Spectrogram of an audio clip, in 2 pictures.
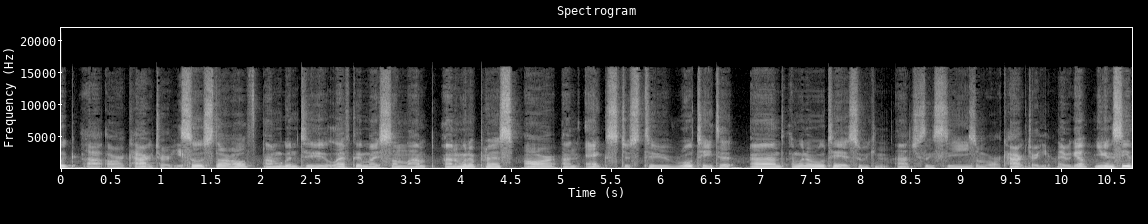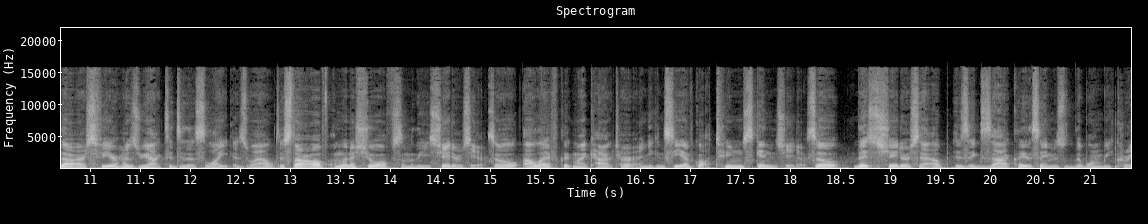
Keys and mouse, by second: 1.2 click, 2.1 click, 4.2 r, 11.6 click, 14.8 click, 18.8 click, 20.2 click, 21.3 click.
